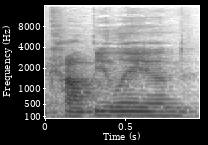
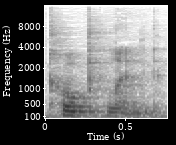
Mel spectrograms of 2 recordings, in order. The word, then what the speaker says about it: Copeland: people think it's hard people pronounce my own copy land or the like it's Copeland can you read isn't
